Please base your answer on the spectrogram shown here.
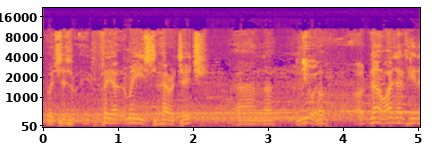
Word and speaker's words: Nguyen: Because NG is just new. Yeah, but it's done. It's sort of very nasal.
